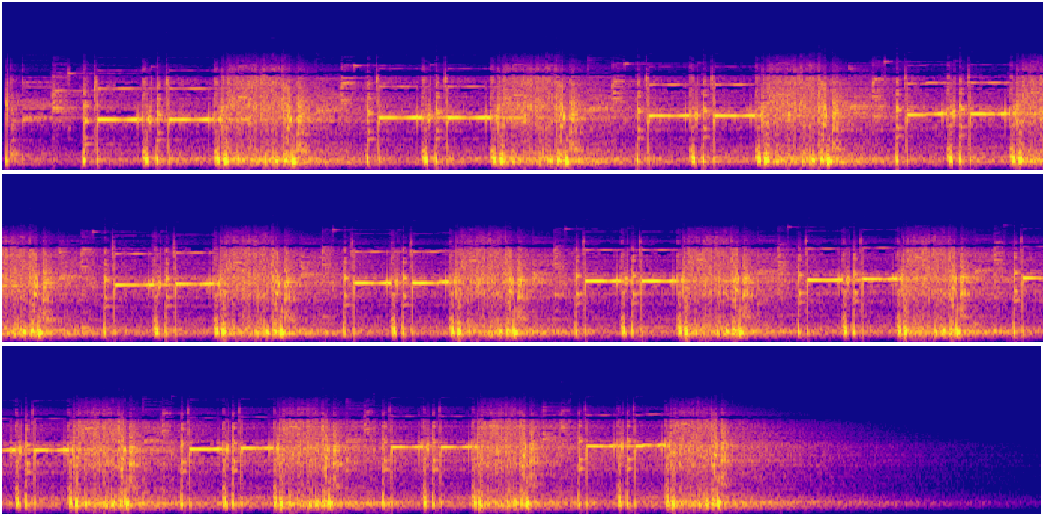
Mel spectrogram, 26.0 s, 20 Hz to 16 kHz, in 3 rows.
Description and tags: CASIO SA-5 Glitch 6
My beloved Casio SA-5 (R.I.P - burned during duty) after circuit bend. All the sounds in this pack are random noises (Glitches) after touching a certain point on the electrical circuit.
bend, Casio, circuit, circuit-bend, glitch, random, sa-5, synth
